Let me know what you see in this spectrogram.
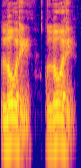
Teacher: É como se esse D aqui ele perdesse o som de D e ficasse como se fosse com o som do nosso R fraco aqui no português.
